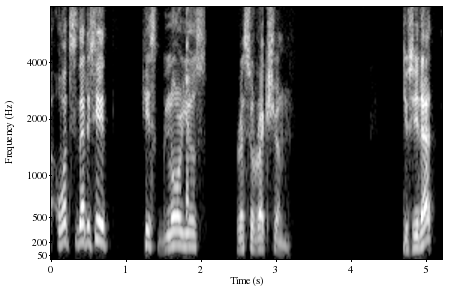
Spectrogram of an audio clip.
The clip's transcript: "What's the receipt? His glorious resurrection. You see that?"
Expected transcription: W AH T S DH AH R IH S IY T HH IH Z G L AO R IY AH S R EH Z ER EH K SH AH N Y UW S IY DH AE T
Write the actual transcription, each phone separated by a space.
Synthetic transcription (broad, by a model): W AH T S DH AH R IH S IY T HH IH S G L AO R IY AH S R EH S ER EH K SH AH N Y UW S IY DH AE T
